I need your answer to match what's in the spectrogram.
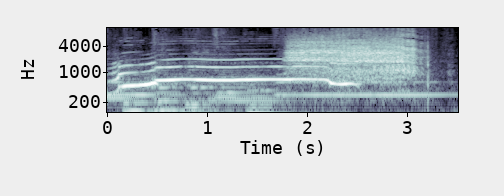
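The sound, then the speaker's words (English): A single drawn-out howl imitated by a voice, rising then holding a steady wavering tone for a couple of seconds before fading, with a hissy rush of noise near the end. “I can bark. And here's howling.”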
